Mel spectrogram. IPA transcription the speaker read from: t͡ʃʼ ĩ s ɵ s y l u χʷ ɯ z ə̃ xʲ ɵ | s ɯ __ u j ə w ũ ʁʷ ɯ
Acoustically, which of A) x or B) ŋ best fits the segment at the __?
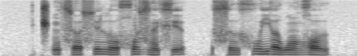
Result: A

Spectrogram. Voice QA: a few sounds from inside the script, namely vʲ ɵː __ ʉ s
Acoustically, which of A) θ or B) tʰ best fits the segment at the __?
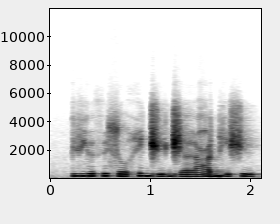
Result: A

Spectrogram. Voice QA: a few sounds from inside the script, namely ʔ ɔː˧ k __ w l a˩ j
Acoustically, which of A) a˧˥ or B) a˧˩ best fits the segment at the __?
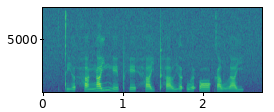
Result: B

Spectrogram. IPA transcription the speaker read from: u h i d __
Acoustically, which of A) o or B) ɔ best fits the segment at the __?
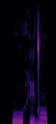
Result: A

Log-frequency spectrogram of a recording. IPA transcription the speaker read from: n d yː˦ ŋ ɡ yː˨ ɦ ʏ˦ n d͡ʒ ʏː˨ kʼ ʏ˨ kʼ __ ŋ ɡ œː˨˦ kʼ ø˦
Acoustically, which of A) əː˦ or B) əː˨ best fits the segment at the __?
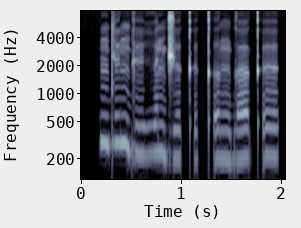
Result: B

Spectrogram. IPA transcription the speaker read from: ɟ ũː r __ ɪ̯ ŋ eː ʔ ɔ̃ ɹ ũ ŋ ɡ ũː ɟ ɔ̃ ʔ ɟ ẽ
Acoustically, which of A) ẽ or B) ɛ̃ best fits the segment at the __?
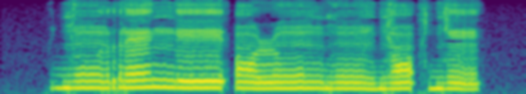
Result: B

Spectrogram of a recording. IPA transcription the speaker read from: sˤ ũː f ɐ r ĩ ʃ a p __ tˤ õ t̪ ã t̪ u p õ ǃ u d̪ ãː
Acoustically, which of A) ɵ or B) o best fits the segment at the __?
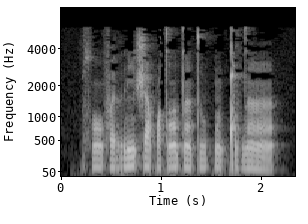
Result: A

